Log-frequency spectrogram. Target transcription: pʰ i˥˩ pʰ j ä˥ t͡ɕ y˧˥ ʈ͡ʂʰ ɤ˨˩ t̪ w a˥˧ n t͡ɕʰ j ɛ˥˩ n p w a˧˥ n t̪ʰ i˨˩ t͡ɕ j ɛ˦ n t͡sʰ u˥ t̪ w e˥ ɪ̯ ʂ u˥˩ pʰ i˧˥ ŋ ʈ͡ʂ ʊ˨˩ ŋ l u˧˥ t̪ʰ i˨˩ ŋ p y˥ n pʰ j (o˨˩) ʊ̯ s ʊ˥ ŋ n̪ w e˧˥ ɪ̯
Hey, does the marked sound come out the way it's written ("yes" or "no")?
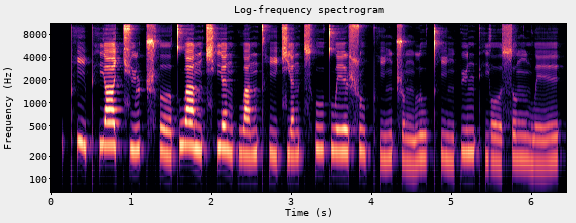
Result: yes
